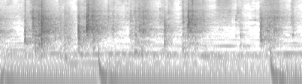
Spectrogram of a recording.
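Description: Handheld pepper mill grinding black pepper in several short scratchy bursts, over background music with a steady beat.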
